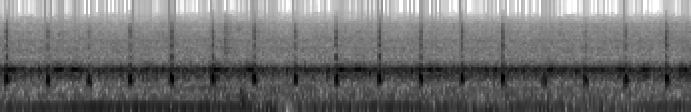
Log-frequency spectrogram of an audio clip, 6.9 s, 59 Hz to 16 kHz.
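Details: Rapid, regular whooshing fetal heartbeat at about 146 beats a minute on a fetal Doppler, within the usual fetal range: fetal heart sounds.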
